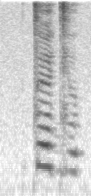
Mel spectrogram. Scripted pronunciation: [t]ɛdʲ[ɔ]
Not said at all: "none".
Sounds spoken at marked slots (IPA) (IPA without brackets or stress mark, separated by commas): t, ə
